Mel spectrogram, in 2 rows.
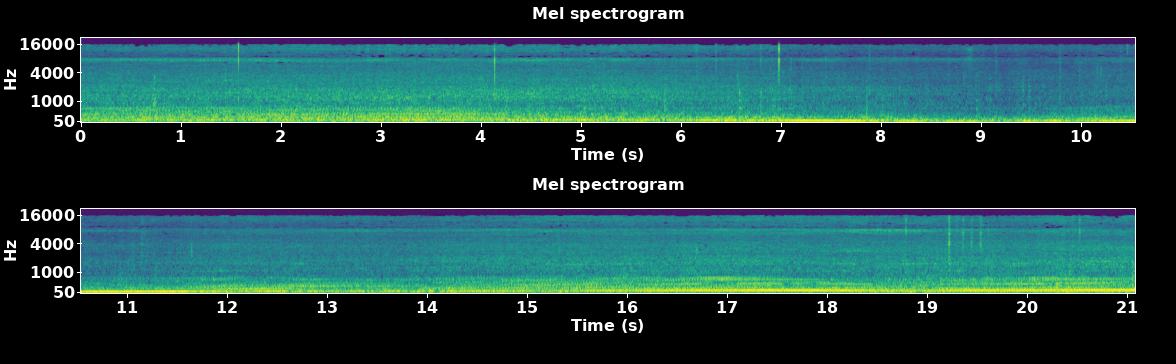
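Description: Peugeot 106 Rallye S1's 1.3-litre four-cylinder petrol engine heard from inside the cabin while driving. The engine note drops about halfway through, then climbs steadily toward the end.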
